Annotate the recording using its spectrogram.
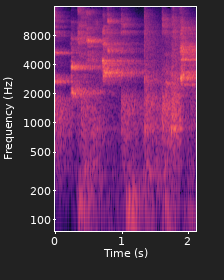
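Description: Table tennis rally: the ball clicks on the bats and the table in quick succession, several hits a second, each with a short high ring.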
